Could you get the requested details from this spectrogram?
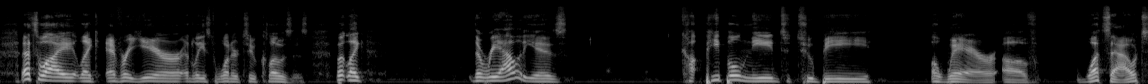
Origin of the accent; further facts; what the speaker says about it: India; I grew up in India, and both Marvel and DC published via third party, and we got Spider-Man India out of it.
